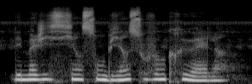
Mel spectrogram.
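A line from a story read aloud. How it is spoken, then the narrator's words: Sighed. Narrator (French): soupira la lune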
